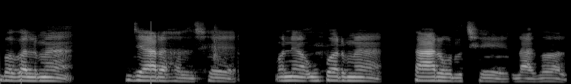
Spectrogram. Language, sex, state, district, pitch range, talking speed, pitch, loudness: Maithili, female, Bihar, Madhepura, 150-180 Hz, 125 wpm, 170 Hz, -29 LUFS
